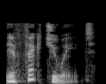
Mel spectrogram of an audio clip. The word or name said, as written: effectuate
